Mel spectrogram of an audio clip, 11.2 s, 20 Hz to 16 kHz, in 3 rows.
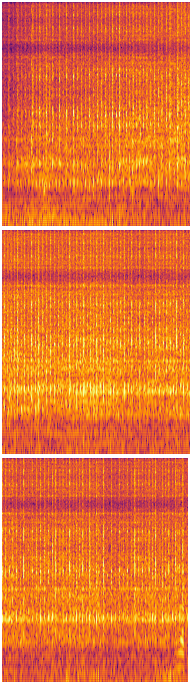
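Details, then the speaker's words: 1990 Buick LeSabre 3800, after ignition pack replacement; fast sharp ticking over uneven stumbling idle with skipping rhythm, still smells rich, misfiring on at least one cylinder; knock source (bearing, lifter or rod) unconfirmed, engine considered trashed. "Still smells rich. Yeah, it did misfiring on at least one cylinder."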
